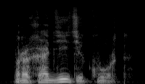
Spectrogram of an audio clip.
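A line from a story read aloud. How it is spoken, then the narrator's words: Heavy sigh. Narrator (Russian): тяжело вздохнул детектив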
